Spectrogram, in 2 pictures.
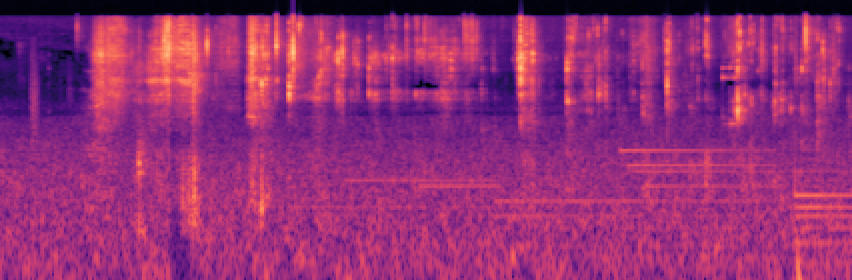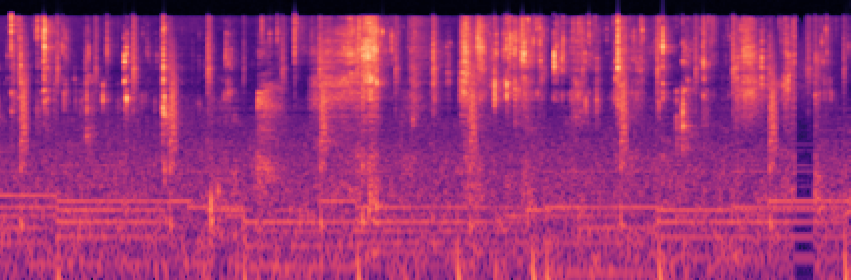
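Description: Close-miked wet mouth sounds of eating spicy tteokbokki and glass noodles: slurping, chewing and lip-smacking clicks. Soft background music plays under it, with a bass line coming in about eight seconds in.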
